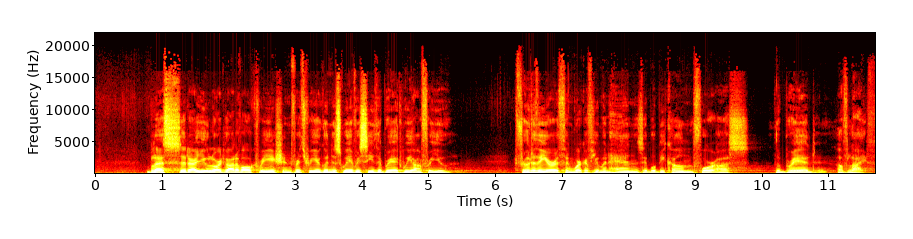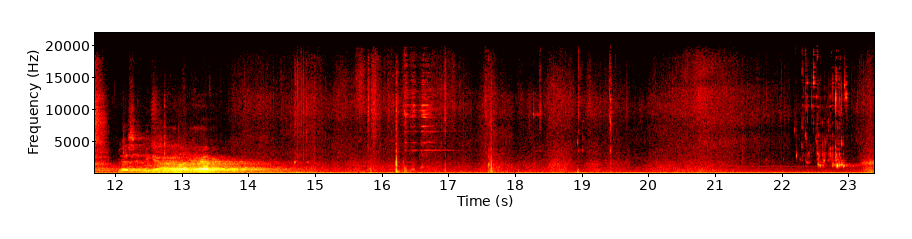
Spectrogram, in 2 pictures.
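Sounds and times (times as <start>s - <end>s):
speech: 0.8s - 5.4s, 6.3s - 11.8s
person saying church prayers: 0.8s - 5.5s, 6.3s - 14.7s
water poured into a chalice of wine during church prayers: 22.2s - 23.3s.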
